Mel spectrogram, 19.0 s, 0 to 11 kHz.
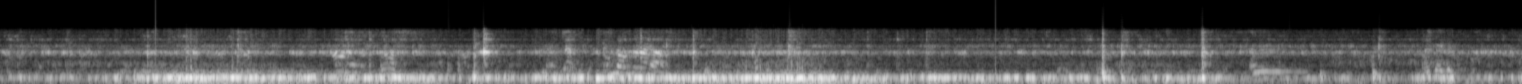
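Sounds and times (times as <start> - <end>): steady low rumble: 0.0 - 19.0.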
